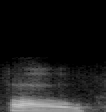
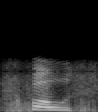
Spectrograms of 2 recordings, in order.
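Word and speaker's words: phở: People say pho, but it's supposed to be pho. I got schooled. You pronounce it pho.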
